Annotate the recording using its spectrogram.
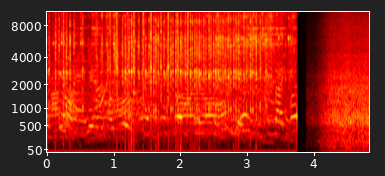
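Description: A wooden rattle clatters rapidly.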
